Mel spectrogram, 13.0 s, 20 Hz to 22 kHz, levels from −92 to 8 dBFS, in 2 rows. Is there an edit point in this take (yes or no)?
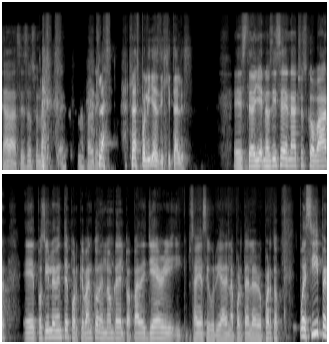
no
